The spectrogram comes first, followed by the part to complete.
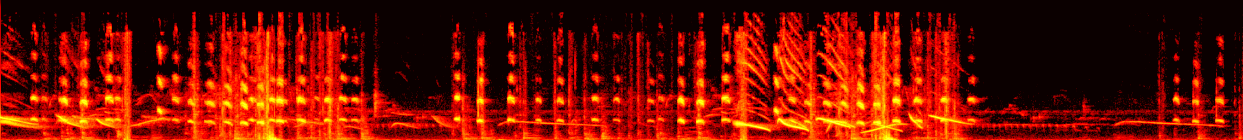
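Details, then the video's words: Green-winged Saltator female in the wild, singing in male fashion ('macheando') to excite other birds into song: falling whistled notes and long sliding whistles amid busy high chipping, brief loud thumps, then near silence. "Trinca ferro Macheando na NATUREZA e canto de trinca ferro para esquentar ao maximo"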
